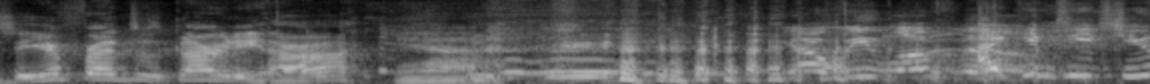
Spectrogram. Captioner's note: chuckles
